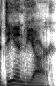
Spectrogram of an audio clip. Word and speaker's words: DNVR: Is it Is it Denver Sports or DNVR? Uh How do you say it? You say it You You say all all four letters.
